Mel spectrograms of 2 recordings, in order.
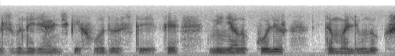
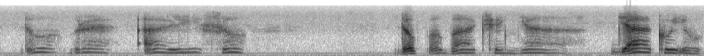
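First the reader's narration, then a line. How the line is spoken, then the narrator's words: Shouted. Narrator (Ukrainian): крикнула йому Аліса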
